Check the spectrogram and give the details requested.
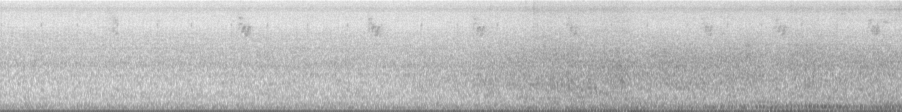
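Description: Car engine running at low speed, heard from inside the cabin: a steady low hum that grows a little louder in the second half. Faint short high chirps recur about once a second over it.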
